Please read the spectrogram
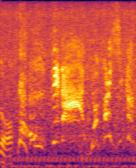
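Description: Anime character dialogue in Japanese over a steady low background drone.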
